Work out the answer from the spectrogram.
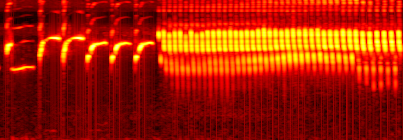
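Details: Loud, excited canary singing meant to stimulate mating and prepare females for breeding and nest building: a low whistle, then six rising whistled notes, followed by a fast, steady, rattling trill.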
